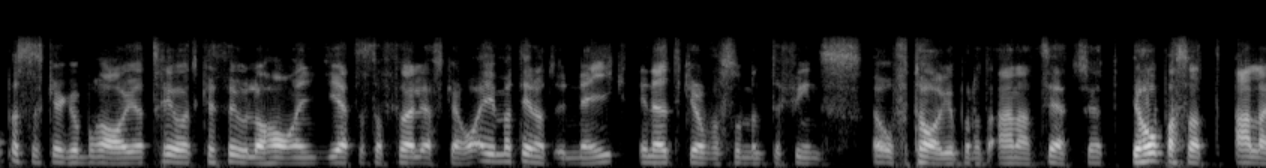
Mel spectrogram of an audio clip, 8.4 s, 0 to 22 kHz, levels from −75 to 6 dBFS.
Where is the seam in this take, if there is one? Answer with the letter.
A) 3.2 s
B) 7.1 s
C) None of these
B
